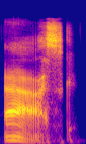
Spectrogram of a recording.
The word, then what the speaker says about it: ask: It's incredibly common to hear people say ask who's. Yeah, swapping those S and K sounds is a big no-no. You got to ensure the S sound comes strictly before the K to make it ask.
